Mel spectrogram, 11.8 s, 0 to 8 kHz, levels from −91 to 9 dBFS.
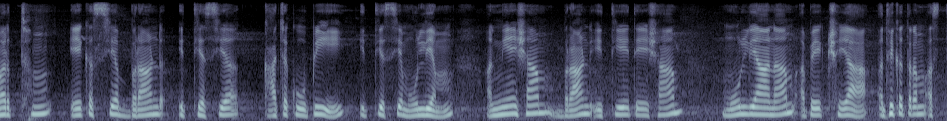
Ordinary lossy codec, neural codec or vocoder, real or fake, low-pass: none; none; real; 7.2 kHz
